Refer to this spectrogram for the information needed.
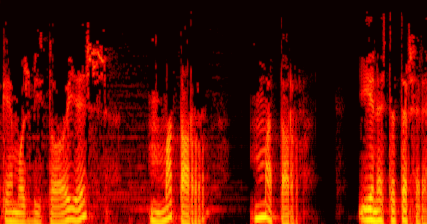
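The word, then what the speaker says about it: matar (مطر): Se pronuncia matar.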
